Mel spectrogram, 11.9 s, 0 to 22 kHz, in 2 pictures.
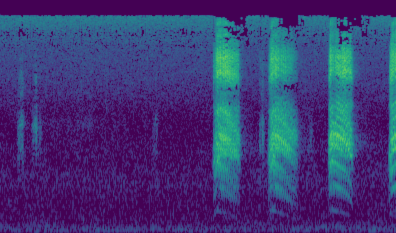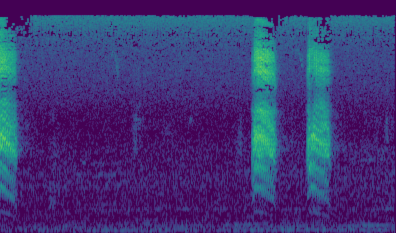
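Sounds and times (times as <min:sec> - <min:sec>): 
bird uttering loud raspy caws: 0:00.2 - 0:00.7, 0:03.2 - 0:06.4, 0:09.5 - 0:11.1.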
